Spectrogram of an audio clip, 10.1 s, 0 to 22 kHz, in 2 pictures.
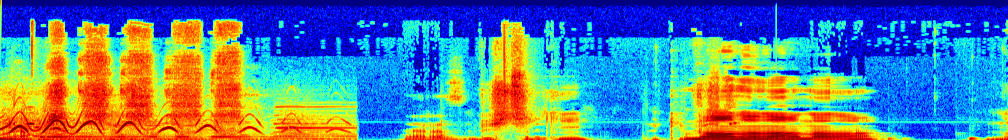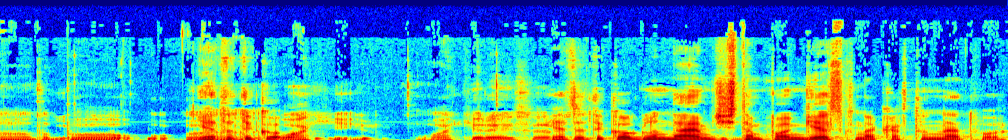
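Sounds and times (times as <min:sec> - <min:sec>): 
voice imitating a cartoon dog's wheezy snickering laugh: 0:00.0 - 0:01.5
speech: 0:02.0 - 0:10.0.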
